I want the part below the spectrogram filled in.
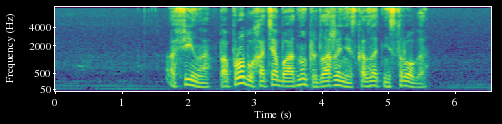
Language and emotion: Russian, neutral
